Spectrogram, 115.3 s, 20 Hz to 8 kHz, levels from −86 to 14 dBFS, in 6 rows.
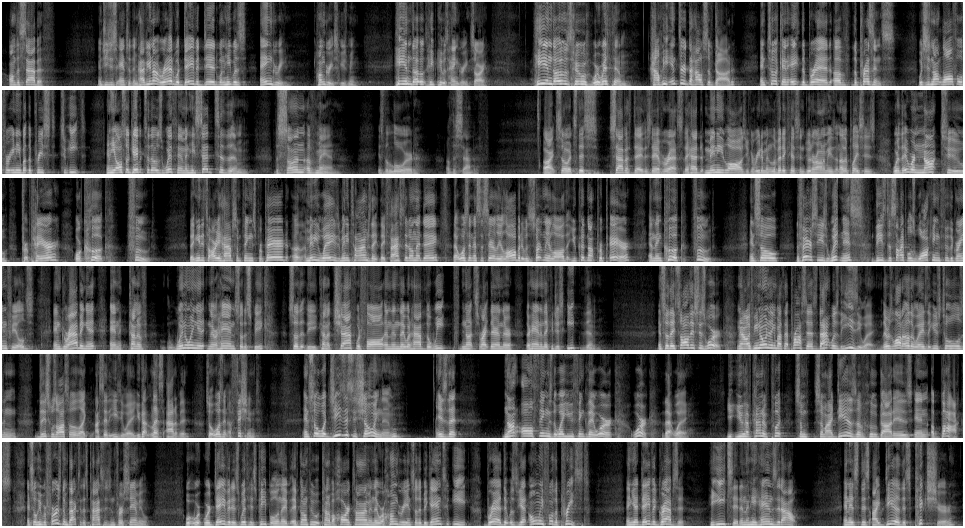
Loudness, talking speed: -16 LUFS, 190 wpm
